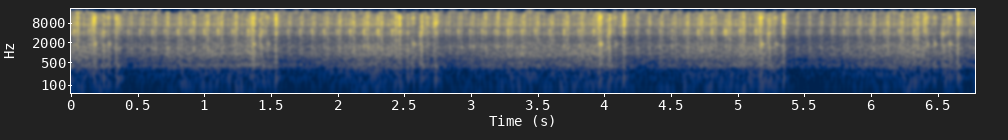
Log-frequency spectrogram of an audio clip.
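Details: Enjomor model hit-and-miss engine running nicely: sharp firing pops roughly once a second, then coasting over background clatter, highway traffic and conversation; even hit-and-miss cycle, normal running.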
